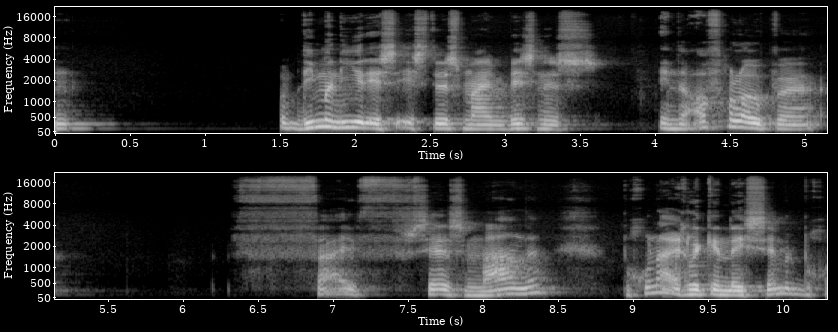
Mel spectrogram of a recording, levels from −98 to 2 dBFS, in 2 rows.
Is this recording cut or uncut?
cut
